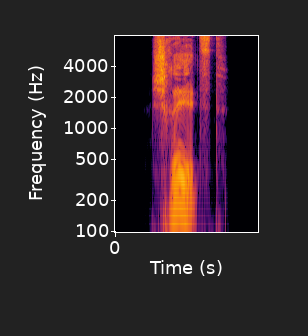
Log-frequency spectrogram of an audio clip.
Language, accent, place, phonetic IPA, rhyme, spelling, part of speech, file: German, Germany, Berlin, [ʃʁɪlst], -ɪlst, schrillst, verb, De-schrillst.ogg
- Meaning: second-person singular present of schrillen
